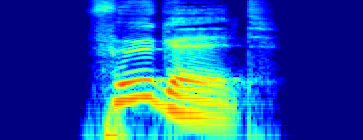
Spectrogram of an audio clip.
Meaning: inflection of vögeln: 1. third-person singular present 2. second-person plural present 3. plural imperative
- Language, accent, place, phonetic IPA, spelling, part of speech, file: German, Germany, Berlin, [ˈføːɡl̩t], vögelt, verb, De-vögelt.ogg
